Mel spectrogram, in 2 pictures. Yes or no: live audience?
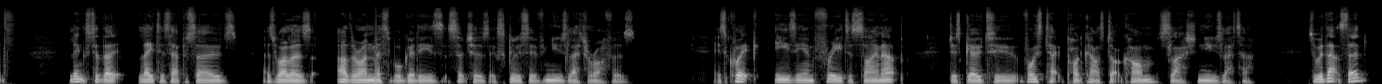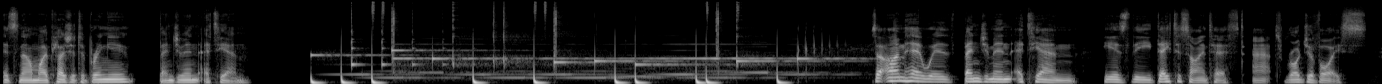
no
